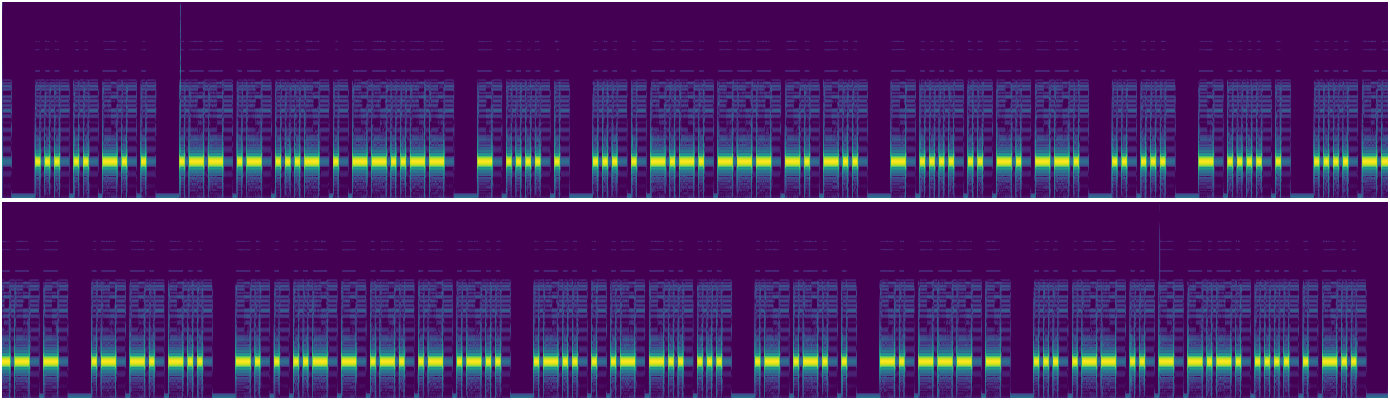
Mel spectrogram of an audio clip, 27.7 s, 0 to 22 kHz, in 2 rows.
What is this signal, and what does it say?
Morse code, heard as a keyed tone, about 25 wpm, 750 Hz. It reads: SINE WAVE, THE SECOND THING IS THE HOT AND NEUTRAL LEADS ARE NOT SWITCHED
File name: cwa / W1AW-Level3 / 25WPM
